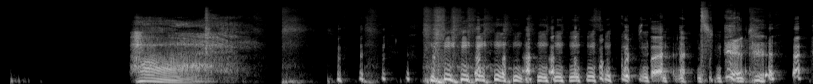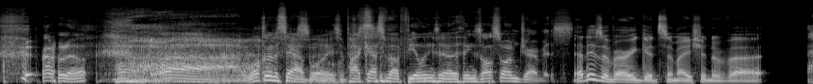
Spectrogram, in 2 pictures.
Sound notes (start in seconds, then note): 1.3 Jarvis sighs; 3.3 laughing; 9.0 sighs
